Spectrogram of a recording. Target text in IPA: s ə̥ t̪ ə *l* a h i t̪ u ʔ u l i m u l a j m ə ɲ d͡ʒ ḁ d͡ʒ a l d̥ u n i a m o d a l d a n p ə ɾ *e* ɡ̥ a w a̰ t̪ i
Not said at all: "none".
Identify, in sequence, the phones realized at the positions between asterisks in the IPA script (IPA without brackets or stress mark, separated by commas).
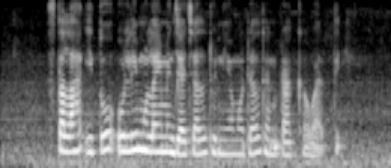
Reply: l, a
